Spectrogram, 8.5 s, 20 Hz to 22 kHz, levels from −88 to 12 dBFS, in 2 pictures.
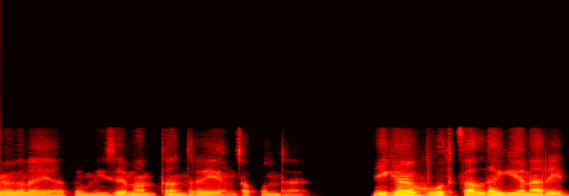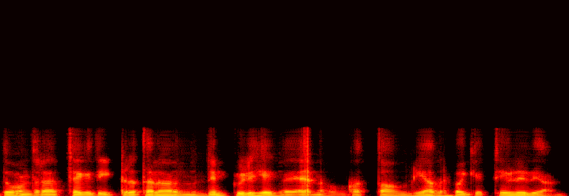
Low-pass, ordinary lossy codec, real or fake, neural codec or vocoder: none; none; fake; codec, 16 kHz, about 1 kbps, DyCAST, with the encoder's durations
